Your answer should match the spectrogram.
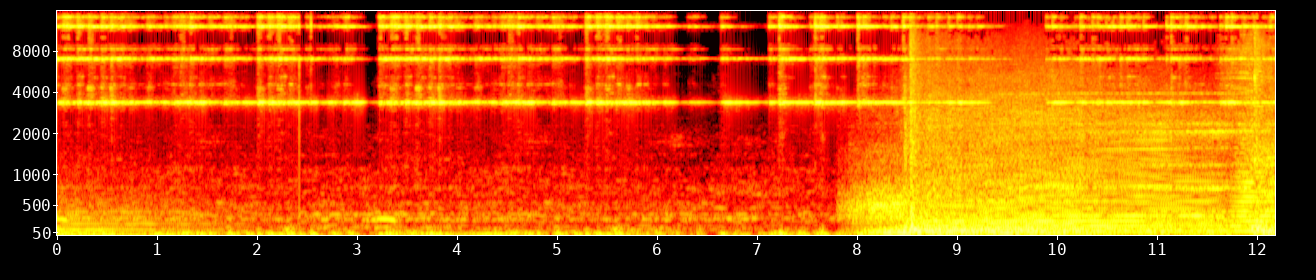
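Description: Small brass puja hand bell ringing steadily during an aarti, over soft background music. About eight seconds in, a loud swell of dramatic score music takes over.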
